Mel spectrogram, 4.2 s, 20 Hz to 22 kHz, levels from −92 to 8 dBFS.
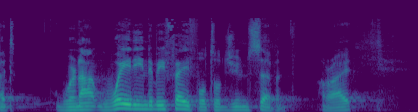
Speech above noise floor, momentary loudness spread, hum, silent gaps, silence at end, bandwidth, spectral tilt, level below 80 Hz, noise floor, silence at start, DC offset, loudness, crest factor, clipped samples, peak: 23 dB; 16 LU; none; none; 0.4 s; 11.5 kHz; -6 dB/octave; -82 dBFS; -64 dBFS; 0 s; under 0.1%; -41 LUFS; 18 dB; under 0.1%; -24 dBFS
